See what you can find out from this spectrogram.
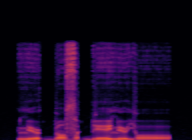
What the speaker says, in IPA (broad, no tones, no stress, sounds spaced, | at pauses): lʲ ə˞ ɡ͡b ə˞ zˤ ɪ ɡ͡b ɪː lʲ ə˞ j ɔː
